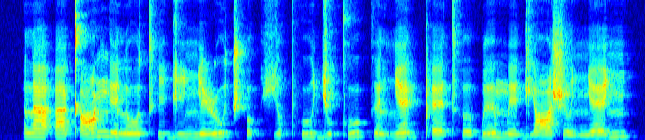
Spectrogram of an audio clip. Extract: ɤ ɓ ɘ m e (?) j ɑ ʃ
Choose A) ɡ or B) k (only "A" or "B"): A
